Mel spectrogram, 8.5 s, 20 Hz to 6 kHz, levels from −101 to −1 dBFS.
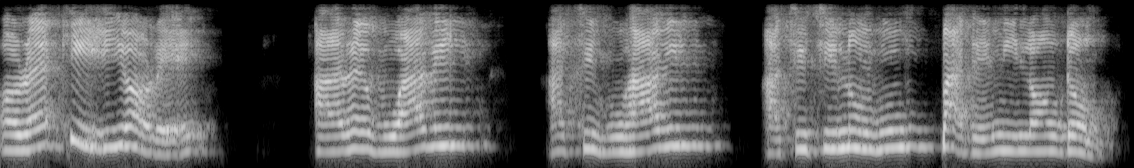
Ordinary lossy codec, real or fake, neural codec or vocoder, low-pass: none; fake; codec, 16 kHz, 4.8 kbps, FACodec; 5.4 kHz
